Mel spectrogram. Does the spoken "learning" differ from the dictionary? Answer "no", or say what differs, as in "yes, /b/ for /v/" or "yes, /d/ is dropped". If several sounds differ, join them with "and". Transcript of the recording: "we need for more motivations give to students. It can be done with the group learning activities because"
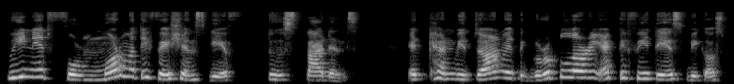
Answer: yes, /n/ is dropped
